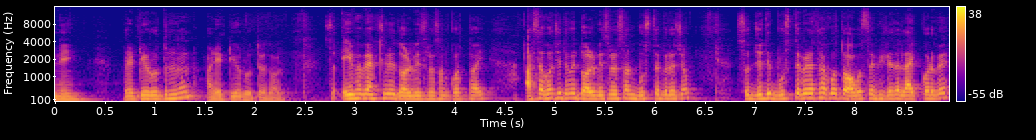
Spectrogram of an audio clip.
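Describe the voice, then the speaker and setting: A man's voice: a little high, darkish tone. A man from West Bengal teaching a grammar lesson, patiently repeating words, sounding them out syllable by syllable and asking his students questions. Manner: drawn-out syllable-by-syllable pronunciation.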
